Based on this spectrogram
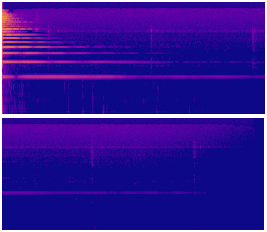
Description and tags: a multisample pack of piano strings played with a finger
fingered, multi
